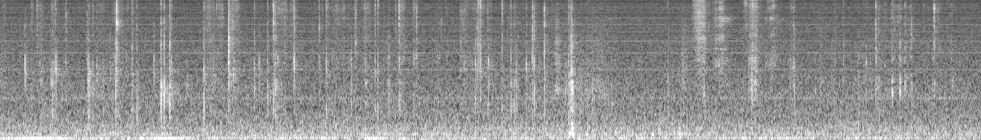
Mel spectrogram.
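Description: Near silence: room tone with a faint low hum and scattered faint clicks and rustles of paper being handled.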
